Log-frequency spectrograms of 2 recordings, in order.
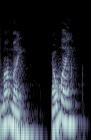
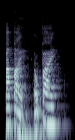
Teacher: Mamãe é um ditongo nasal. Papai é um ditongo oral. Por quê? Mãe tem duas vogais na mesma sílaba.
